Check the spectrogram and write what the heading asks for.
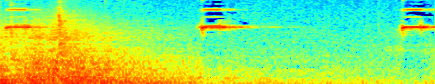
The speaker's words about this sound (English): Got a microwave. Do you want to hear the beep?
